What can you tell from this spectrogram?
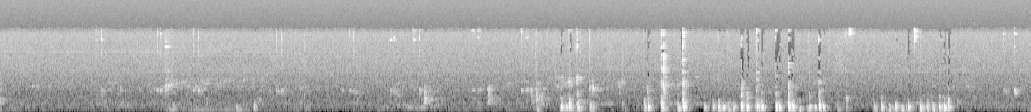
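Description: Faint computer clicking: a few scattered mouse clicks, then from about halfway a fast run of keyboard typing lasting several seconds as an email address and password are entered.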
